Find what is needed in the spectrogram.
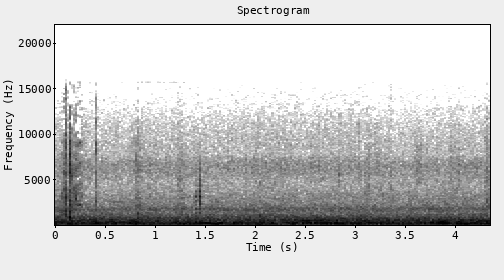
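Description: Indistinct background voices of people talking over a steady low background noise, with a couple of brief clicks.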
